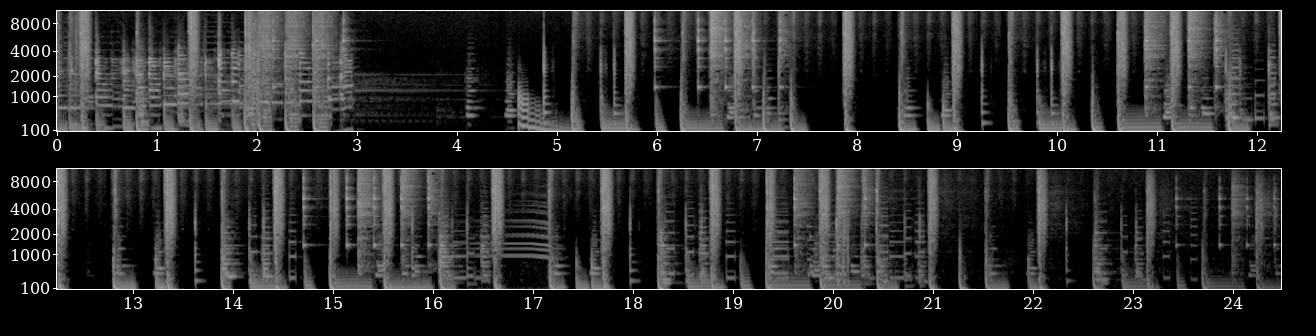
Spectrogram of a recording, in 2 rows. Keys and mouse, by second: 0.5 g, 6.2 shift+click, 7.2 shift+d, 10.5 shift+right click, 11.0 shift+right click, 12.1 g, 14.2 click, 14.8-18.1 middle drag, 18.6 click, 19.1 Tab, 20.9 middle click, 22.1 drag, 23.1 click, 23.5 alt+shift+click, 23.8 alt+shift+click.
